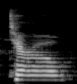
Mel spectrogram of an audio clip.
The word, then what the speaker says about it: tarot: As long as it doesn't rhyme with carrot, we're fine. That extra T on Tarot is silent. Tarot, whatever, as long as it's not tarot, we're good.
